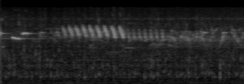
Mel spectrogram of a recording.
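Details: Cinereous tit song variation: a brief high whistle, then a fast, slightly buzzy trill of rapidly repeated notes that fades toward the end.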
